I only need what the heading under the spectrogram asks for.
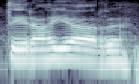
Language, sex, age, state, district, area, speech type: Punjabi, male, 30-45, Punjab, Gurdaspur, rural, spontaneous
